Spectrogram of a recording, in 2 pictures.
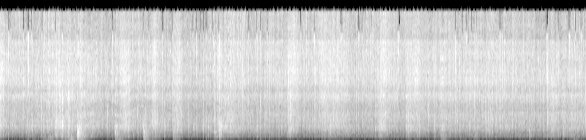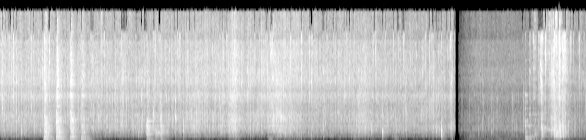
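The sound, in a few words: vegetables frying and being stirred in a pan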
